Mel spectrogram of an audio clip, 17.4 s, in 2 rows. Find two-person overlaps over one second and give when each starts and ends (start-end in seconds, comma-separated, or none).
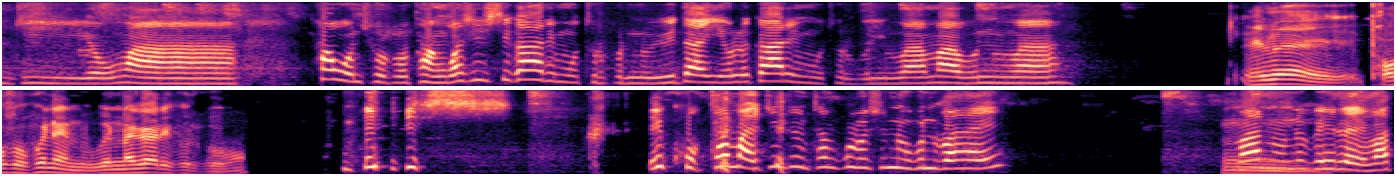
none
